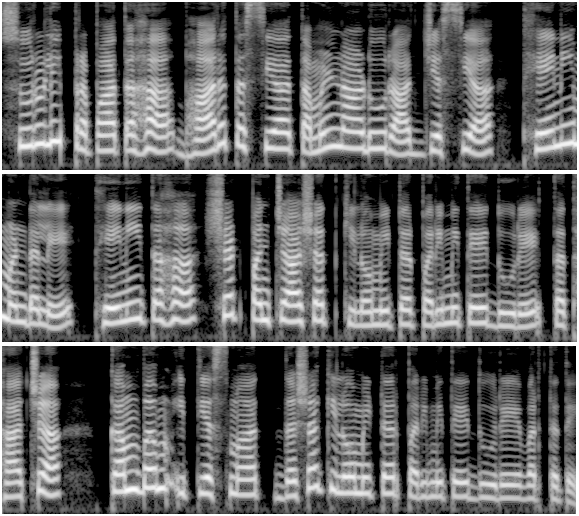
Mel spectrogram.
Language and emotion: Sanskrit, neutral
